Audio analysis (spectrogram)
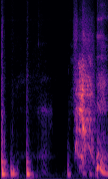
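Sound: sneeze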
